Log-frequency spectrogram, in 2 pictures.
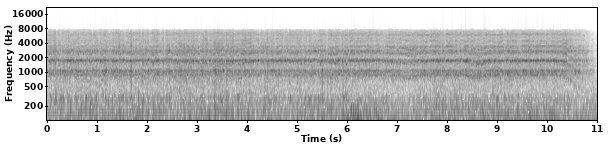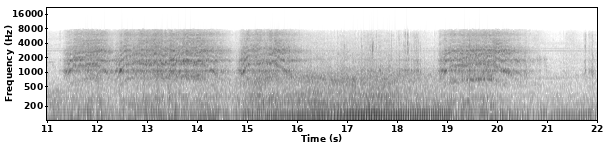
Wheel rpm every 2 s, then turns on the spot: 230, 220, 220, 230, 230, 110, 160, 110, 20, 80, 30.
16-18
